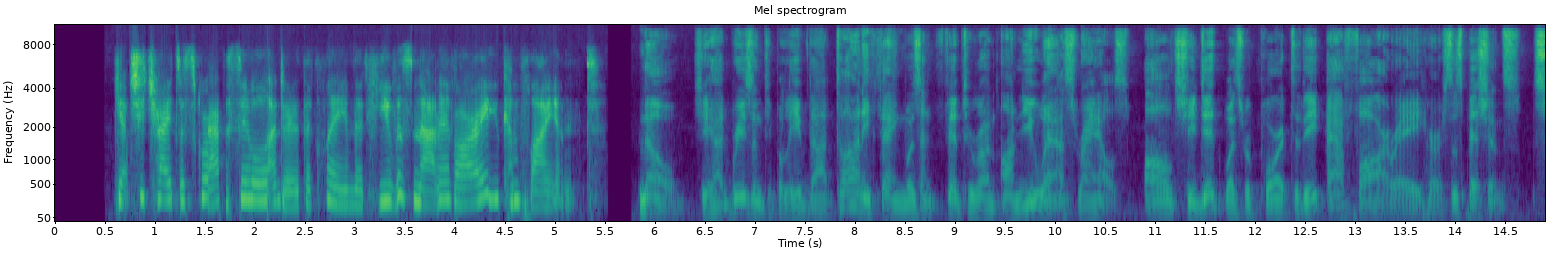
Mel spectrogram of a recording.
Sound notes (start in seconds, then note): none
